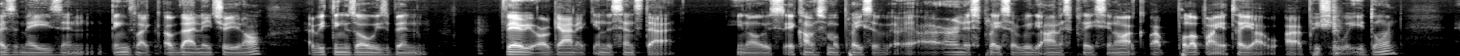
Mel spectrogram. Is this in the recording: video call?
no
